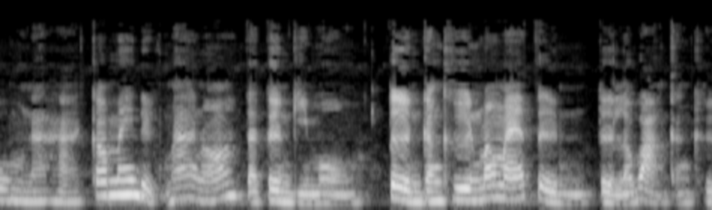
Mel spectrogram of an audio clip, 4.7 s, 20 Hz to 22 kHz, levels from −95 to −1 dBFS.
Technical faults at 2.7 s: none

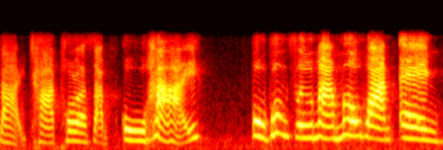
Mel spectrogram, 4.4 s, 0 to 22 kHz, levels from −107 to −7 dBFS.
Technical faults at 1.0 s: Opus voice compression

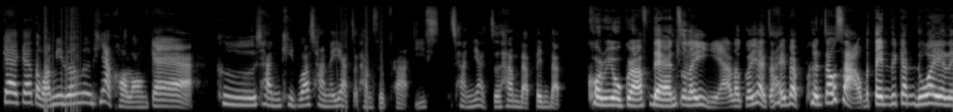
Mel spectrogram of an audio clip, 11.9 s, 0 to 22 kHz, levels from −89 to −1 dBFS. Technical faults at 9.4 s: none

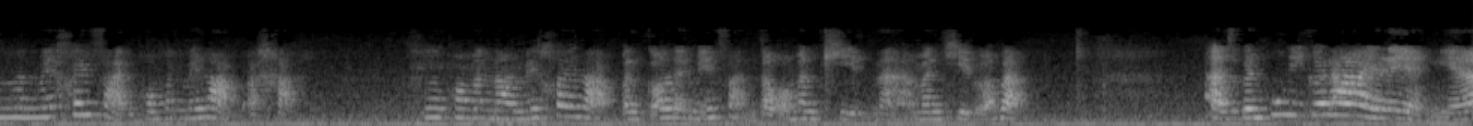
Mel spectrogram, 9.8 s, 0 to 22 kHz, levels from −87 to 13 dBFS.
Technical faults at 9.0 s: MP3 compression

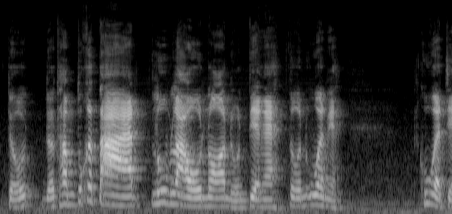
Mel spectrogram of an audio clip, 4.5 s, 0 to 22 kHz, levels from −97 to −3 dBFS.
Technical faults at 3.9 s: none

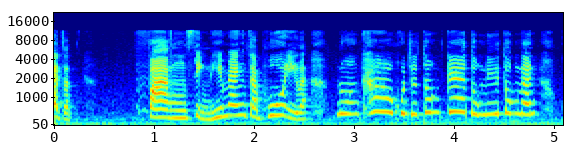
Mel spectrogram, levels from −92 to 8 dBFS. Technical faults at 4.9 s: Dolby Digital compression

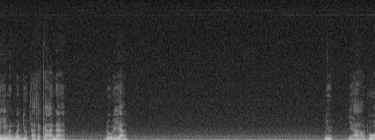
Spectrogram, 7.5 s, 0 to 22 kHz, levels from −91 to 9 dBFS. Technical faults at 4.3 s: none

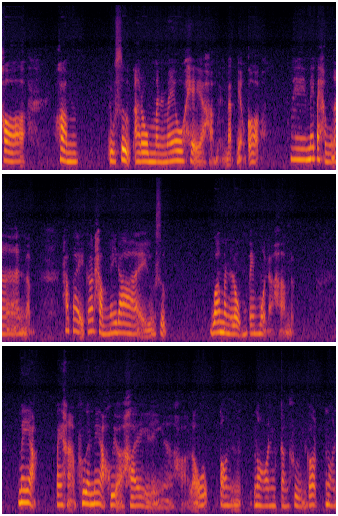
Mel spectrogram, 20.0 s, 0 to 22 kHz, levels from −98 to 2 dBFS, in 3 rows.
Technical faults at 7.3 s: none

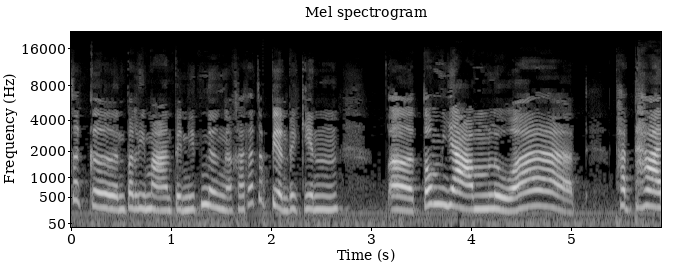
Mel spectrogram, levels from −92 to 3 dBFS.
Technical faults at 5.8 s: AAC compression

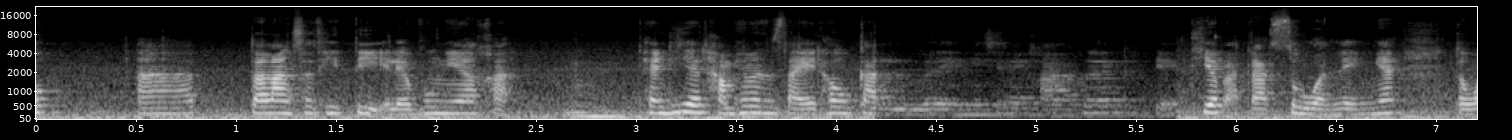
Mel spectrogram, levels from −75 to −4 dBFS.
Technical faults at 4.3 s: switch to a distant microphone

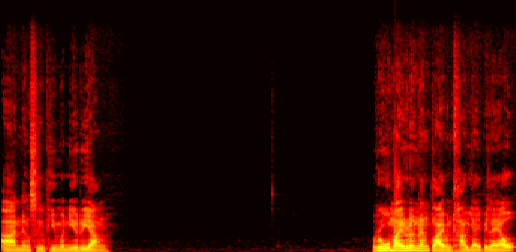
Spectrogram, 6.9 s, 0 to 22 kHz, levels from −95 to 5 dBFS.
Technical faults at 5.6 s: none

